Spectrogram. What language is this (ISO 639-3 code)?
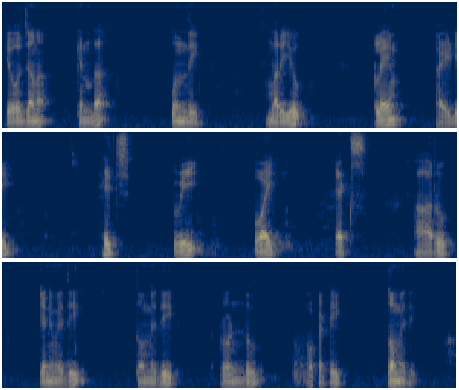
tel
